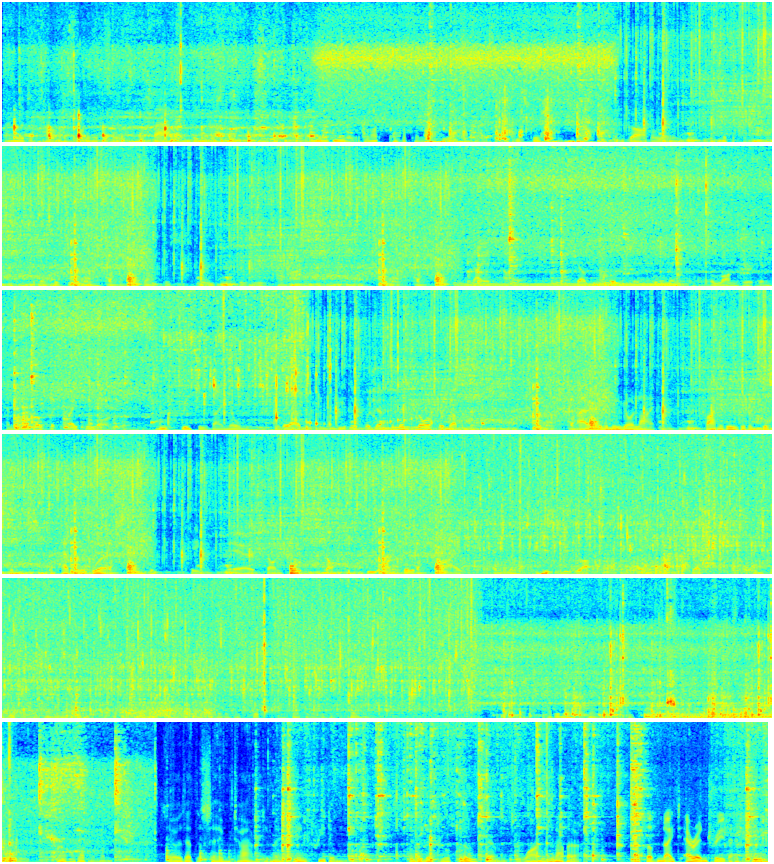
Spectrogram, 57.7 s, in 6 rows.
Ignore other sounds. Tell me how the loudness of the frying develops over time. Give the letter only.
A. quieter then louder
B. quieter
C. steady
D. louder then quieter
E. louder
C.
